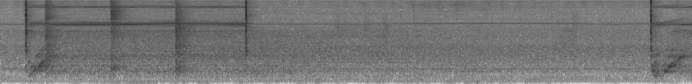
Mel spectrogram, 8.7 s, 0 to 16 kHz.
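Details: Milling machine M3 on household power, test before delivery, two-speed motor: quiet steady hum with faint even whine and a few handling clicks; spindle running smoothly and healthy.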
